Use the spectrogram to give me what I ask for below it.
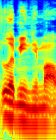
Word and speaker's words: Lamine Yamal: It's Lamine Yamal.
